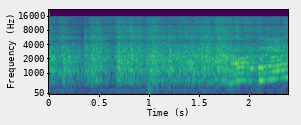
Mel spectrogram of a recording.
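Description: Audio of a comedy vine sketch starting abruptly with a noisy sound, then a voice speaking near the end.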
